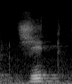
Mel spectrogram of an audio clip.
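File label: "zhit", Tlacochahuaya Zapotec; cat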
